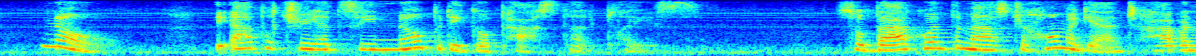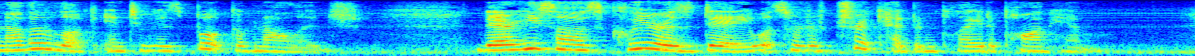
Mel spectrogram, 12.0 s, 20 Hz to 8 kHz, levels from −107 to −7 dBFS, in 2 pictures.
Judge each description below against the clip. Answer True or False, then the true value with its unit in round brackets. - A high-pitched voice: True (235 Hz)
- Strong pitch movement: True (5.9 semitones)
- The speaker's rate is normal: False (215 wpm)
